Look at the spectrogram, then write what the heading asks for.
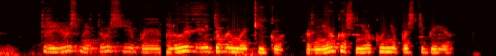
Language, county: Lithuanian, Klaipėda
